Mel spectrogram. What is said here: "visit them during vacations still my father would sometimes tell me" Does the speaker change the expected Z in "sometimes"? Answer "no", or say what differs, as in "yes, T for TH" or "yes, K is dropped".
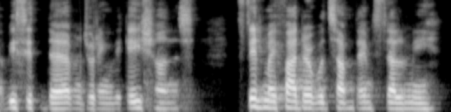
yes, S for Z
